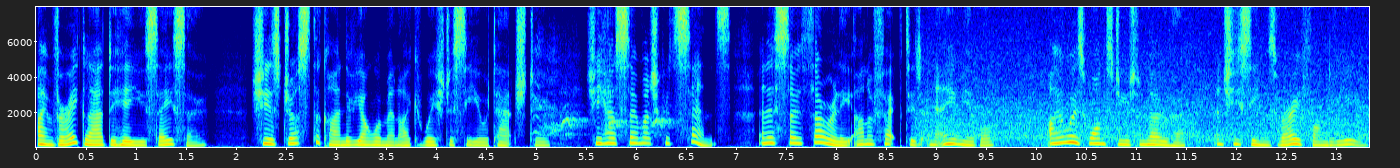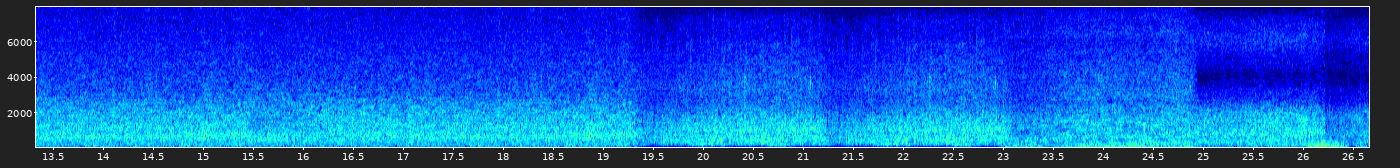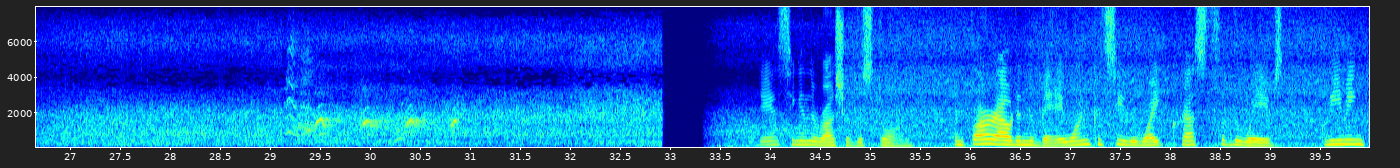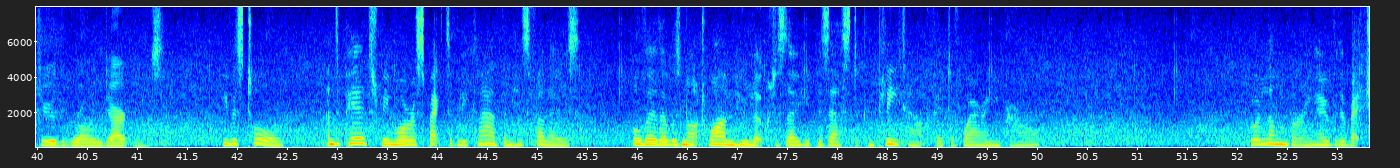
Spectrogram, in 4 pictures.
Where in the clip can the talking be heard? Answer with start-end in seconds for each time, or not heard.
0.0-13.3, 33.8-41.2, 41.9-50.1, 52.1-53.2.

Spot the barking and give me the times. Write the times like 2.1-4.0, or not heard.
4.9-6.5, 29.1-30.9.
